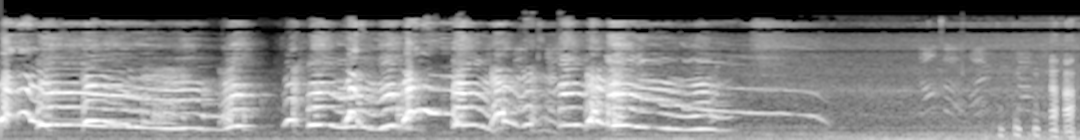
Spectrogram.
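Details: Howling Alaskan Malamute: layered, wavering howls with rising and falling slides for about seven seconds, one last howl trailing downward, then near quiet with faint rustling.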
